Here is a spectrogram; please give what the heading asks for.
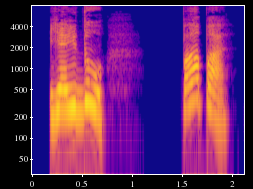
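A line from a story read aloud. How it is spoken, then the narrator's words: Shouting. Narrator (Russian): крикнула Ко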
